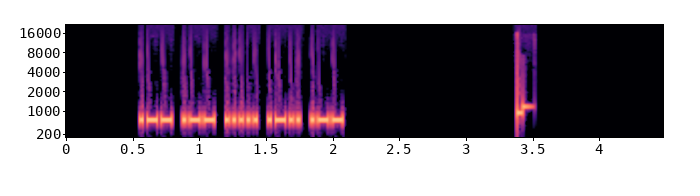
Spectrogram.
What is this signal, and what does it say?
Morse code, heard as a keyed tone, about 44 wpm, 690 Hz. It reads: WW5LW
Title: USA Call Signs - 5 Characters - 8x Character Spacing - 45wpm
